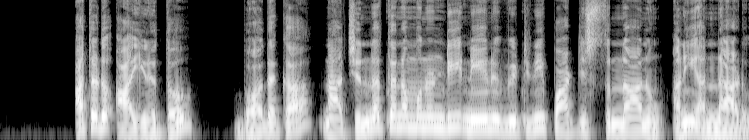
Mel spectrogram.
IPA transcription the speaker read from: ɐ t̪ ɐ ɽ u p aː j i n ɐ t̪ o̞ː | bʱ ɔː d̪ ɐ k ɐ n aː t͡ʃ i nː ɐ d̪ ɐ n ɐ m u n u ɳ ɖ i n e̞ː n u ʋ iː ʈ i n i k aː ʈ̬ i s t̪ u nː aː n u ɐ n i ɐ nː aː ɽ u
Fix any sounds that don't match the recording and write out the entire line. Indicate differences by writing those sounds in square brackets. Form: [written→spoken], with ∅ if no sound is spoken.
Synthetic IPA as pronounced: ɐ t̪ ɐ ɽ u [p→ʔ] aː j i n ɐ t̪ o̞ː | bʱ ɔː d̪ ɐ k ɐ n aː t͡ʃ i nː ɐ [d̪→t̪] ɐ n ɐ m u n u ɳ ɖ i n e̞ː n u ʋ iː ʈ i n i [k→p] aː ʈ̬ i s t̪ u nː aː n u ɐ n i ɐ nː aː ɽ u

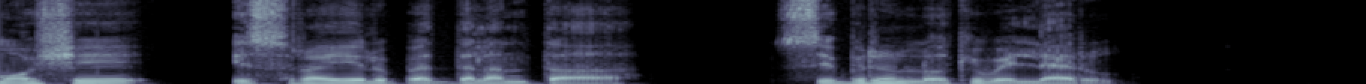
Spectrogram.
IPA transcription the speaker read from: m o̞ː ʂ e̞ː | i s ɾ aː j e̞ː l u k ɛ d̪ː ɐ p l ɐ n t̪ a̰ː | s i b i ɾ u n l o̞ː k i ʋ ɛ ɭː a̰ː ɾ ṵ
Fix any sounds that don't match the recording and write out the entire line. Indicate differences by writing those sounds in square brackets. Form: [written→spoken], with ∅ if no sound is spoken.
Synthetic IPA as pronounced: m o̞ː ʂ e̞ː | i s ɾ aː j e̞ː l u [k→p] ɛ d̪ː ɐ [p→∅] l ɐ n t̪ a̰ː | s i b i ɾ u n l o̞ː k i ʋ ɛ ɭː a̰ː ɾ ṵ

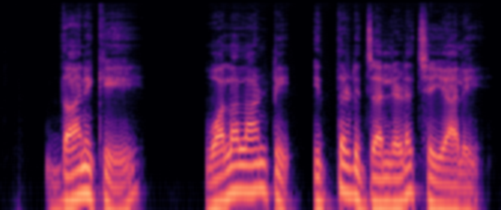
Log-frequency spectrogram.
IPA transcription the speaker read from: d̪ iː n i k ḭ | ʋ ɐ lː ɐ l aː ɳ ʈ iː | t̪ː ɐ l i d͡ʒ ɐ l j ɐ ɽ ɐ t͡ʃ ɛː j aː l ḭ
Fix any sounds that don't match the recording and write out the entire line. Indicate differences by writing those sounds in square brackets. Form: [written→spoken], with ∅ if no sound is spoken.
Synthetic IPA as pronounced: d̪ [iː→aː] n i k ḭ | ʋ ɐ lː ɐ l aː ɳ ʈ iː | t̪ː ɐ [l→ɽ] i d͡ʒ ɐ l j ɐ ɽ ɐ t͡ʃ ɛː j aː l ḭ

